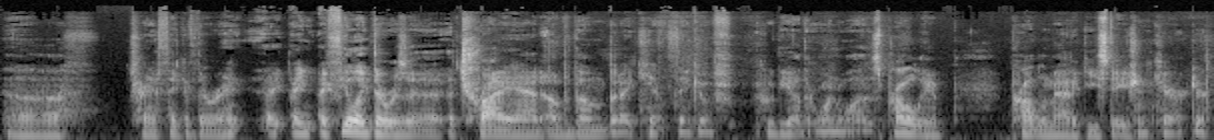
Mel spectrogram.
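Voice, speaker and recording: A middle-aged man in a casual trivia discussion, rambling and thinking out loud as he talks. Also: fairly low pitch, fairly quick, breathy edge. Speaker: podcast co-host.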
